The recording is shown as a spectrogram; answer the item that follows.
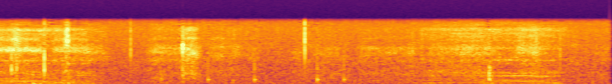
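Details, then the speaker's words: A man snoring in bed while asleep. "Okay, that was my dad snoring in bed."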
